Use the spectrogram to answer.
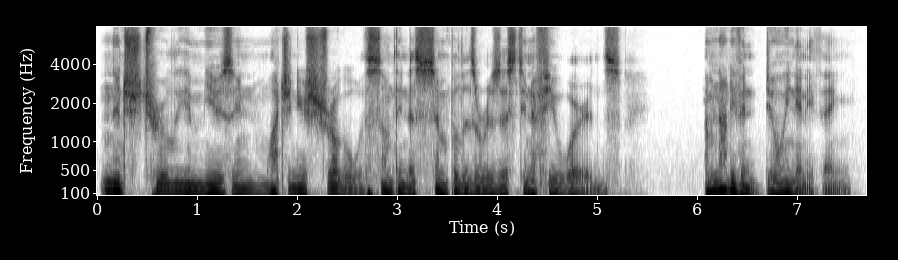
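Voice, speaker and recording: A man voicing a possessive, teasing vampire in an intimate audio roleplay, smug and softly commanding. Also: sits low, expressive, moderate pace, creaky, breathy edge, no echo, studio quality, full character voice. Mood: teasing, protective. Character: possessive, teasing male vampire with hypnotic powers. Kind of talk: intimate scripted audio roleplay addressed to the listener.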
